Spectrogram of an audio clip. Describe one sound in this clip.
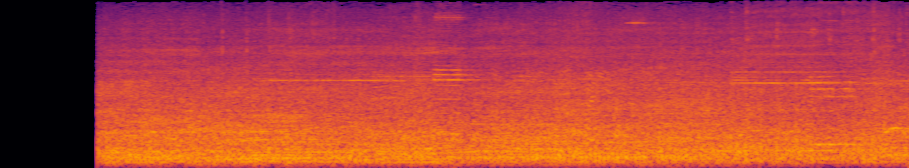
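Motorbikes and auto rickshaws putter by on a busy street.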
